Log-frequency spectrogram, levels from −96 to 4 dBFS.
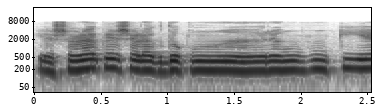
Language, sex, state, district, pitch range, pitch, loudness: Hindi, female, Haryana, Charkhi Dadri, 185-205 Hz, 190 Hz, -13 LUFS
